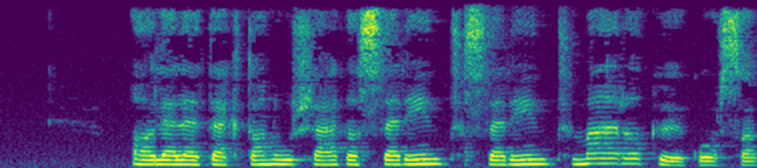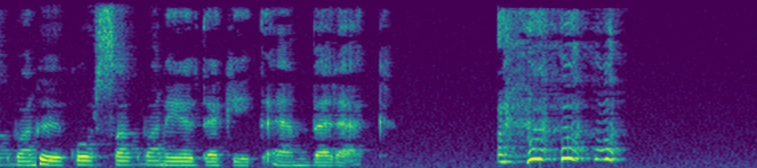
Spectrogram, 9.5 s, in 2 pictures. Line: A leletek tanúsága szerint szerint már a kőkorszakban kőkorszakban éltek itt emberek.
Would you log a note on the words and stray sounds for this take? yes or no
yes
